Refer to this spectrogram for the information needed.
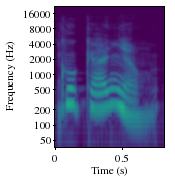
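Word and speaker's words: Cocanha: Ouais, j'ai écouté Cocada, c'est vraiment pas mal du tout. Hein. – Ouais, alors on dit Cocagne. – Cocagne, d'accord. – Ouais, ça s'écrit Cocagna, mais ça se dit Cocagne.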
